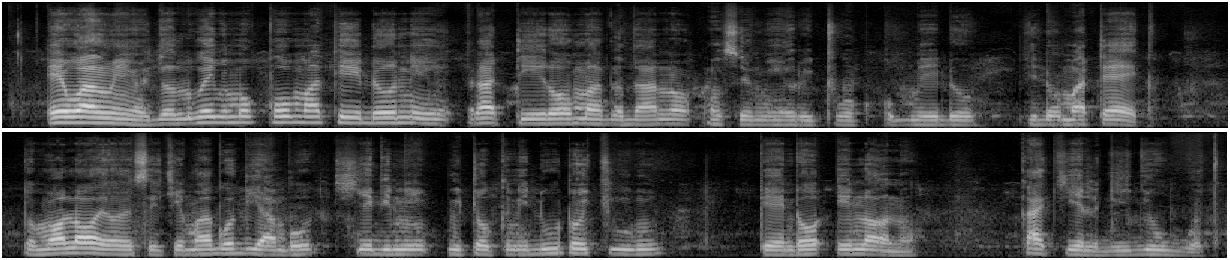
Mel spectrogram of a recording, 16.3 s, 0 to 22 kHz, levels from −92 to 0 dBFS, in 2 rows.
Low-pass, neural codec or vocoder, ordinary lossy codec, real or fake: none; codec, 44.1 kHz, 3.4 kbps, Pupu-Codec; none; fake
